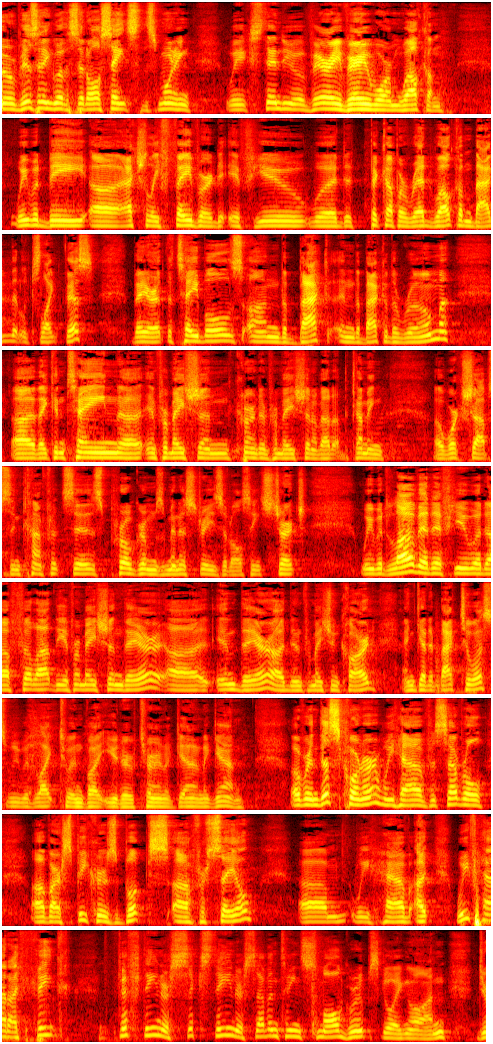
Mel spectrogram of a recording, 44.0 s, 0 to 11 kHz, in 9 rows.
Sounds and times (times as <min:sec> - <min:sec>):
Speech: 0:00.0 - 0:22.6, 0:23.2 - 0:43.9.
